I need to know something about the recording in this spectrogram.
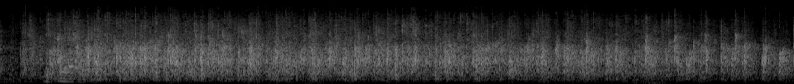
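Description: An audience bursts into sustained applause, a dense, steady wash of many hands clapping that stays loud and even for several seconds without pause.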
